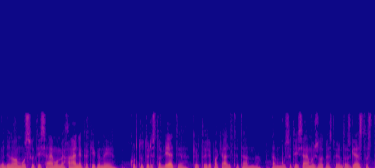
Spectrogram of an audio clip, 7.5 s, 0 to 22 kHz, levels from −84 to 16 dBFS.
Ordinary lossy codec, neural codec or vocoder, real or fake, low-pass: MP3, 32 kbps; none; real; 7.2 kHz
